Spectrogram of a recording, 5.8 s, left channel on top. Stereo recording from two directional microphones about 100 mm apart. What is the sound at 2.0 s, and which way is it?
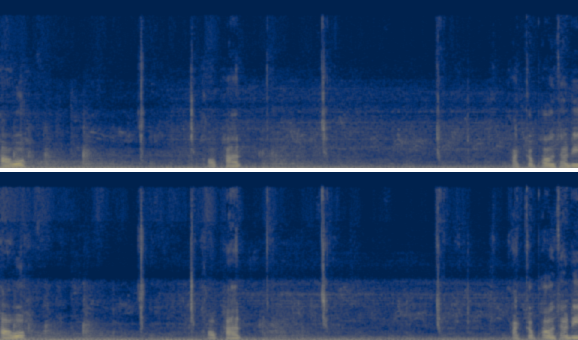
Speech, 30° left (ahead or behind).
